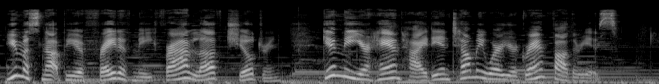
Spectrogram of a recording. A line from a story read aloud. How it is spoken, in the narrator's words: As she appeared frightened, he said kindly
